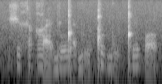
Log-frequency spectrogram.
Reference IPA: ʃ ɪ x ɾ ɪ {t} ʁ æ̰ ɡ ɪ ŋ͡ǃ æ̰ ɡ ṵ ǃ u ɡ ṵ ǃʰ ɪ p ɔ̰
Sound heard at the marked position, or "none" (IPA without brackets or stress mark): q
